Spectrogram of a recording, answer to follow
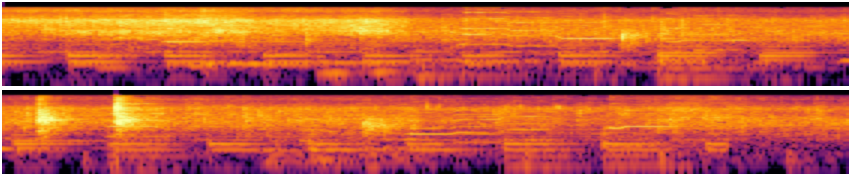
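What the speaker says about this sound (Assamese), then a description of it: "নিমখ দি লৈ মাংসখিনি ৰঙা হোৱালৈকে ভালদৰে ভাজি ল'ম" Duck meat frying in plenty of oil with onion, garlic, spices and salt in a pan, a continuous close sizzle broken by a few sharp pops and crackles, with music playing behind.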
